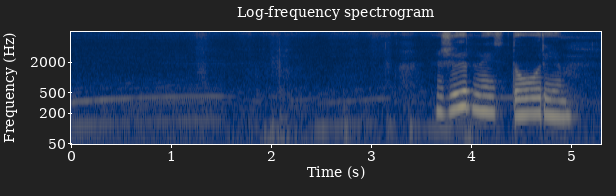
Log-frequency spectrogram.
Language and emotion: Russian, sad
